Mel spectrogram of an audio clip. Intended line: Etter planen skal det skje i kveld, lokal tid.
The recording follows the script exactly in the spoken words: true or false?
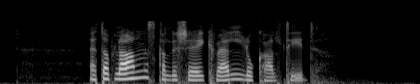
true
